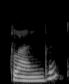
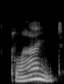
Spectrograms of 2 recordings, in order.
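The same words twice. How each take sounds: First: The ending is said as a separate extra syllable. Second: The ending joins the word with no extra syllable. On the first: The speaker calls it wrong. "Para que no digamos climbed" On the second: The speaker calls it right. "sino se pronuncia climbed"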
